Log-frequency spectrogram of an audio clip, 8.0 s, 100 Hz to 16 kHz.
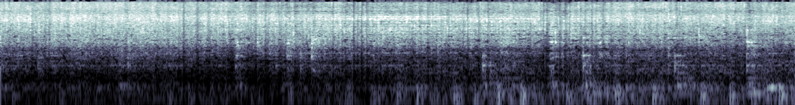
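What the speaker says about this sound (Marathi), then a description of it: "आता यामध्ये आपल्याला टाकायचं आहे अद्रक आणि लसूण हे ठेचलेलं. ते 2 मिनिटं आपल्याला फ्राय होऊ द्यायचं आहे." Crushed ginger and garlic fry in a pan for a Khandeshi-style pumpkin bhaji, a loud, dense, continuous sizzle with steady stirring crackle throughout and no talking.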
